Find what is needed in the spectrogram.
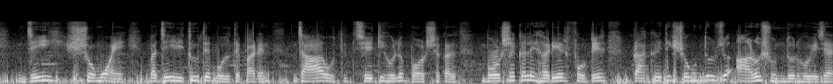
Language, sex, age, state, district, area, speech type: Bengali, male, 18-30, West Bengal, Kolkata, urban, spontaneous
